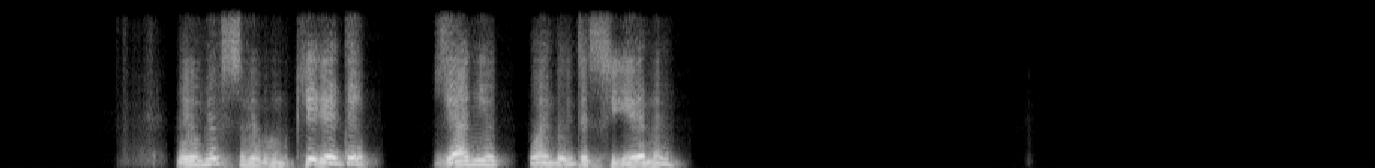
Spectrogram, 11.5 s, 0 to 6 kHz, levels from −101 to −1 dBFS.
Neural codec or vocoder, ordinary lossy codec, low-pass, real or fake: codec, 16 kHz, 0.5 kbps, FreqCodec, smaller model; none; 5.4 kHz; fake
